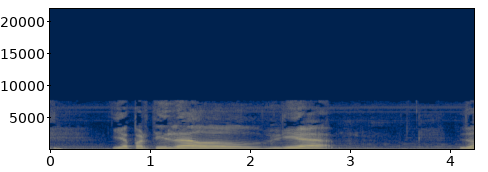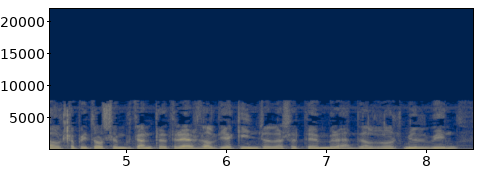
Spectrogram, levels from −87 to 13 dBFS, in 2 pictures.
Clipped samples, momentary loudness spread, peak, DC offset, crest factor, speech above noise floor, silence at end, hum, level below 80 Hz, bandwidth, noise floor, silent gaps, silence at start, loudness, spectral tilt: under 0.1%; 9 LU; -8 dBFS; under 0.1%; 20 dB; 21 dB; 0 s; none; -48 dBFS; 8 kHz; -48 dBFS; none; 0 s; -27 LUFS; -6 dB/octave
